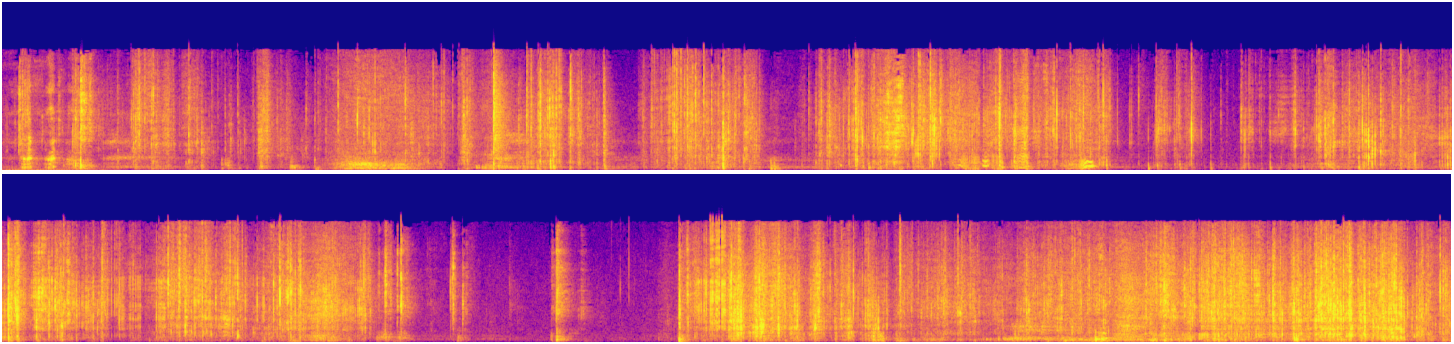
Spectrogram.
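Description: Cellophane shrink-wrap crinkling and tearing as it is peeled off a cardboard box by hand, in irregular crackly bursts. A short quiet pause comes about two-thirds of the way through, then dense steady crinkling.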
